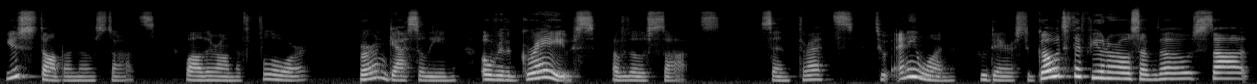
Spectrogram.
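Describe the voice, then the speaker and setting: A woman's voice: mid-range voice, animated, slow. A woman voicing an obsessive, protective yandere sibling in an ASMR roleplay, speaking with earnest, over-the-top devotion. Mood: fiercely protective. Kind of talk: scripted ASMR roleplay addressed to the listener.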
